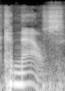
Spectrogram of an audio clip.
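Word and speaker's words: Knauss: It's Knaus, like canal with a A-U-S-S.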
